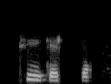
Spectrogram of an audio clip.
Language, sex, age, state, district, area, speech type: Punjabi, female, 18-30, Punjab, Fazilka, rural, conversation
